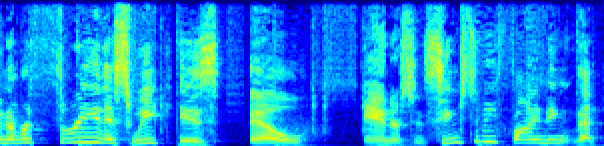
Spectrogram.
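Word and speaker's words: Elle Anderson: in Louisville and in fact her name is pronounced l anderson i know we made fun of it last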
